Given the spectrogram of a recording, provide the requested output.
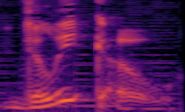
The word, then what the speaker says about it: Jaleco: How do you say that? Is that Jaleco or Jaleco? – Jaleco. – Jaleco. I like that even better.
